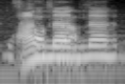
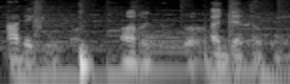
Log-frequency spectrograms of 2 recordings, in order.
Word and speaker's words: Antetokounmpo: That's Antetokounmpo. Did you? You can either say it as it's spelled, so Antetokounmpo, or you can say it with the Nigerian pronunciation, which is Adekunpo.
